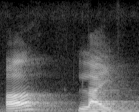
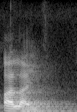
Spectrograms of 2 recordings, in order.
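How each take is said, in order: First: "अ live" very slow, with a gap after "अ"; two separate syllables. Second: Said in the usual way. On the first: Shown as a demonstration. Teacher counting two syllables, "अ live" slowly split apart. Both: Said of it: "दो syllable".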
